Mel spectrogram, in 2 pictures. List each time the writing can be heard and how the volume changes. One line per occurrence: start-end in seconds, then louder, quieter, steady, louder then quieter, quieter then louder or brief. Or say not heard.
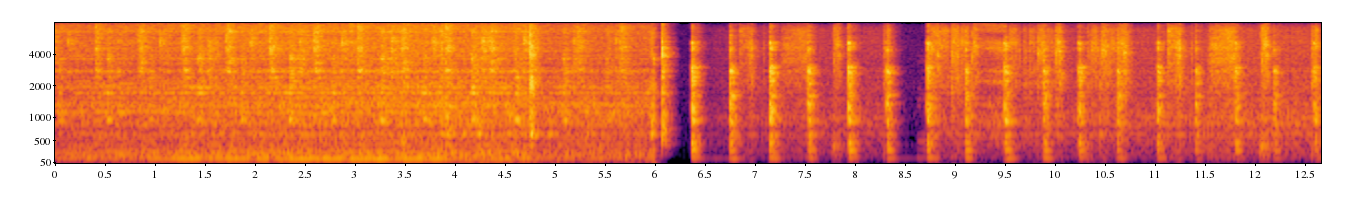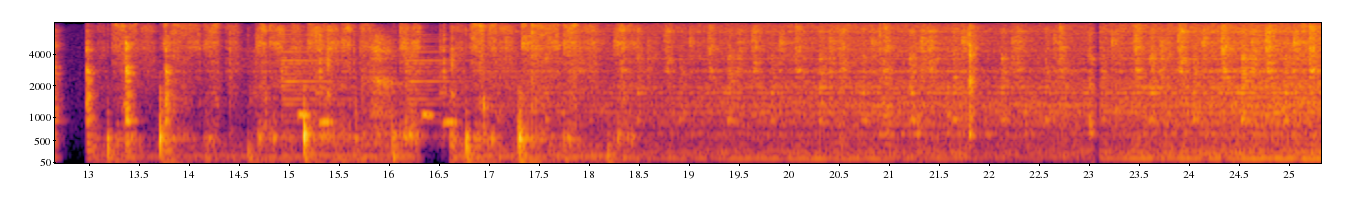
6.4-18.6 louder.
